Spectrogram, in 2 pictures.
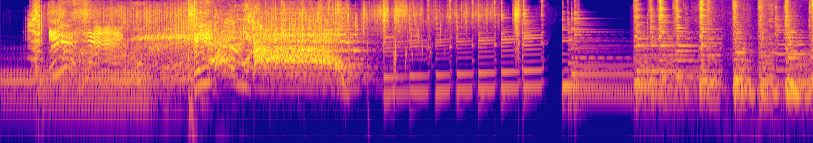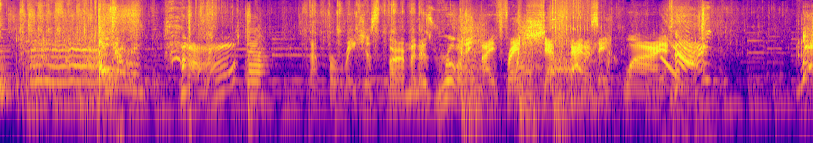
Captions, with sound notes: Ah-hah! - Hah! - Ow! [tuning a banjo] [grunting] Hmm... That voracious vermin is ruining my French chef fantasy. Why... Ah!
